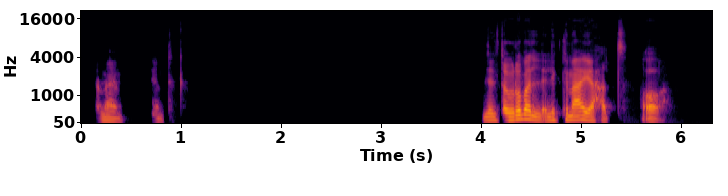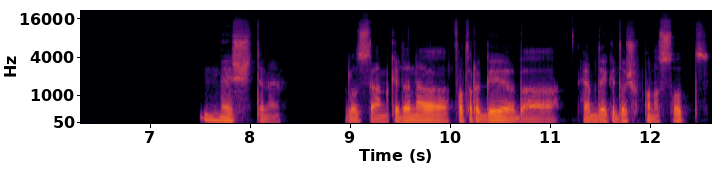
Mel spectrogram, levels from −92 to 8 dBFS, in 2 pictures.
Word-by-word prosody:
تمام، 105 -2 -4 0.3
فهمتك. - - -18 3.0
للتجربة 130 +7 +7
ال 130 -6 +4
الاجتماعية 130 +2 +5
حتّى، - - -5 0.2
آه. - - +1 1.6
ماشي 120 -6 -4
تمام، 95 -2 -11 0.7
خلاص 105 -1 -5
يعني 95 -1 -5
كده 110 +1 -1
أنا 105 -2 +1
الفترة 115 +2 -3
الجاية 110 +1 +1
هابقى 90 -2 -7 0.2
هابدأ 100 0 -3
كده 100 +1 -5
أشوف - - -8
منصات - - -6
105 Hz, 95 wpm, -26 LUFS, 100-120 Hz, 3.0 s, للتجربة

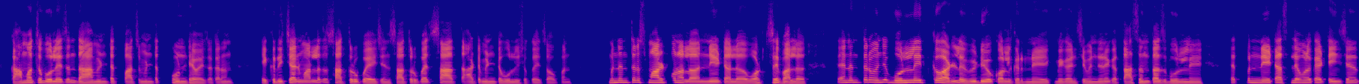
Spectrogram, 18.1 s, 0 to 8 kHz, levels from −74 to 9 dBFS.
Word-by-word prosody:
कामाचं 160 +4 +1
बोलायचं 150 +1 +3
अन् 155 - -7
10 140 0 +6
मिनिटात, 135 0 -4
5 135 0 -1
मिनिटात 130 +2 -7
फोन 140 -4 -3
ठेवायचा. 110 -1 -3
कारण 120 +3 -8 0.4
एक 140 +2 -3
रिचार्ज 150 +1 +3
मारला 155 +1 +1
तर 160 - -8
₹7 145 -2 0
यायचे 115 0 -2
अन् 115 - -9
₹7 135 +4 -1
त - - -20
7-8 135 -1 +1
मिनिटं 130 0 -6
बोलू 115 -2 -6
शकायचो 110 -2 -10
आपण. 110 +2 -15 0.5
मग 170 - -4
नंतर 185 +1 -4
स्मार्टफोन 175 +1 +3
आला, 150 -3 +5
नेट 150 +1 +2
आलं, 125 -2 +3
WhatsApp 135 +5 0
आलं. 125 -2 +2 0.4
त्यानंतर 195 +3 -3
म्हणजे 205 +1 -2
बोलणं 180 +2 +2
इतकं 190 0 -1
वाढलं, 150 -4 +6
व्हिडिओ 150 +1 +1
कॉल 140 -1 0
करणे, 120 -2 -3
एकमेकांशी 130 +2 -5
म्हणजे 125 -1 -5
नाही 145 +2 -3
का - - -4
तासंतास 145 +2 0
बोलणे. 120 -2 -4 0.4
त्यात 155 - -7
पण 175 - -5
नेट 160 +1 +5
असल्यामुळं 165 0 +2
काही 165 -1 +3
टेन्शनच 150 +2 -1
145 Hz, 170 wpm, -23 LUFS, 130-160 Hz, 0.5 s, 10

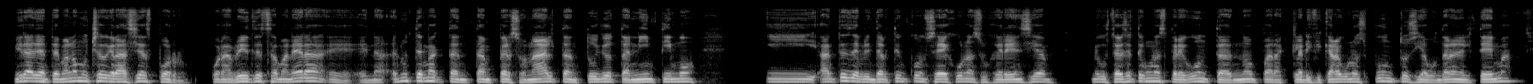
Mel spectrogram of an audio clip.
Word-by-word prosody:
Mira, 150 +3 +3
de 145 - +3
antemano, 130 +2 +2
muchas 155 0 +2
gracias 135 +1 +2
por 110 - -3 0.2
por 115 0 -3
abrirte 130 +5 +2
de 145 - +3
esta 135 -1 -1
manera, 140 +4 +2
eh, 95 -4 -8
en 100 +1 -4
a 100 - -7
en 130 +6 -2
un 160 - 0
tema 160 0 +2
tan 115 -5 0
tan 115 -3 0
personal, 120 +3 +2
tan 115 -4 0
tuyo, 125 +1 0
tan 110 0 +3
íntimo. 125 +2 0 0.7
Y 125 -2 -2
antes 130 +5 0
de 145 - +3
brindarte 120 +3 0
un 130 - -5
consejo, 125 -1 +1
una 135 -1 -1
sugerencia, 115 +1 -1 0.4
me 120 - -3
gustaría 120 +1 +2
hacerte 130 +3 -1
unas 140 -1 0
preguntas, 120 -4 0
¿no?, 110 0 +1
para 105 -2 -3
clarificar 105 +1 -1
algunos 120 -2 -1
puntos 140 -3 -3
y 110 - -1
abundar 105 +2 0
en 120 - +2
el 105 -6 -2
tema. 140 +5 0
120 Hz, 185 wpm, -22 LUFS, 110-135 Hz, 0.7 s, Mira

